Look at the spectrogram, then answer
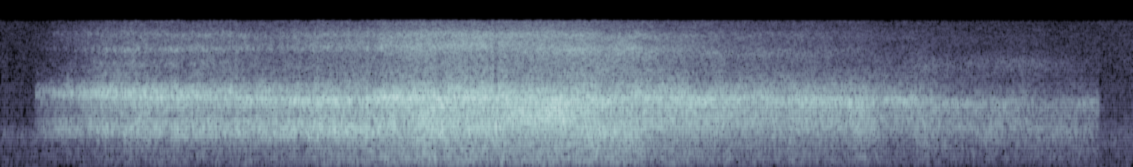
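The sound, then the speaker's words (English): A long, steady exhale of ujjayi breathing, a soft hissing rush like waves that swells in the middle and tapers off over about ten seconds, with no talking. “Let me just demonstrate quickly an inhale and exhale, and you'll see why it's called ocean breath.”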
